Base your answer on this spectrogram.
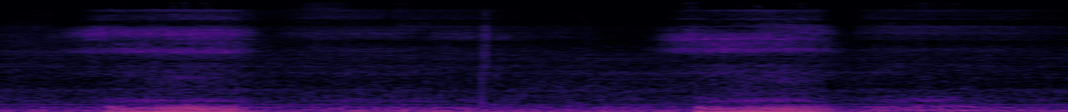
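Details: Pitbull dog snoring loudly, keeping owner awake: rattling snores with rough vibrating tone on each inhalation and a breathy hiss between, about one every three seconds.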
